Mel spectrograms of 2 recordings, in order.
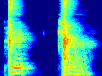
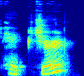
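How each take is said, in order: First: "Picture" as two separate beats, Pic – ture; syllables split apart. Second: Said in the usual way. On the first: Shown as a demonstration. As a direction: say "Picture" syllable by syllable, pausing between. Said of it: "give you the parts of the syllable". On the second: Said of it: "blend it together".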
